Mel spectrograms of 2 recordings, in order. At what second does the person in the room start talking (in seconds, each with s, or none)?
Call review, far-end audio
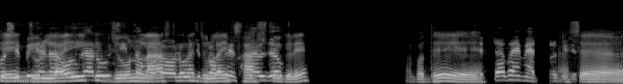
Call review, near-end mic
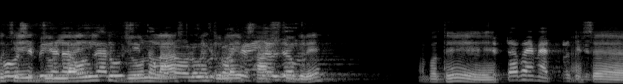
2.0 s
